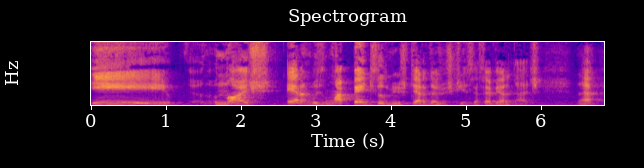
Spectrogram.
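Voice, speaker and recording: Over noticeable background noise and audible room echo, a man speaks at a very slow pace with lively intonation. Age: 60s. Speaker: federal prosecutor. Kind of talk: interview testimony. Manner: halting.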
